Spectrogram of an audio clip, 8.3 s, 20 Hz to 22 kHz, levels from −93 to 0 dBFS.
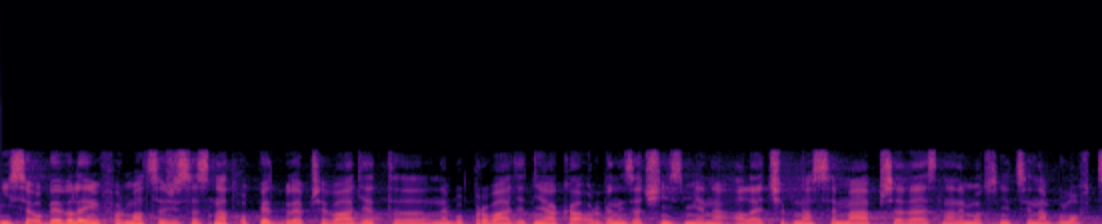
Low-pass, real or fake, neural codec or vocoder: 7.2 kHz; real; none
